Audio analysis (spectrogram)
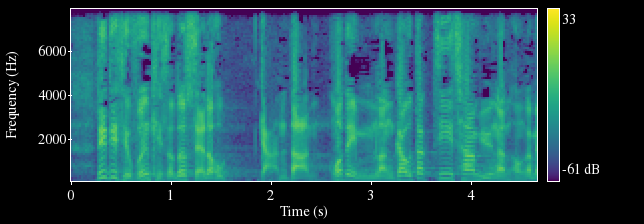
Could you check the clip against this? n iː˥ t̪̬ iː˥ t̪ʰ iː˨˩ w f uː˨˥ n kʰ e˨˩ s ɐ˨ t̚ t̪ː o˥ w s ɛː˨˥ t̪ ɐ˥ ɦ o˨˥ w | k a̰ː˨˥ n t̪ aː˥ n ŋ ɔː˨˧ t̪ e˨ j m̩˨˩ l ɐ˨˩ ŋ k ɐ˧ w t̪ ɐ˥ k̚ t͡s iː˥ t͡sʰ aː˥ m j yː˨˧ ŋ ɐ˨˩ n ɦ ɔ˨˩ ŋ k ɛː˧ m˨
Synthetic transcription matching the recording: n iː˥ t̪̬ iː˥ t̪ʰ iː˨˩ w f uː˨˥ n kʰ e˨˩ s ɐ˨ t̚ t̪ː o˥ w s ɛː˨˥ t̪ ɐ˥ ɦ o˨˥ w | k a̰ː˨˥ n t̪ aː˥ n ŋ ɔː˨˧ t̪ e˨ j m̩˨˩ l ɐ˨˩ ŋ k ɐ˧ w t̪ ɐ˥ k̚ t͡s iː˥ t͡sʰ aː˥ m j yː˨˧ ŋ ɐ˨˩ n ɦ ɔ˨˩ ŋ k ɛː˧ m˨

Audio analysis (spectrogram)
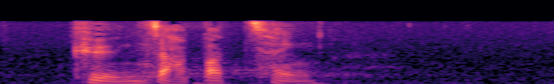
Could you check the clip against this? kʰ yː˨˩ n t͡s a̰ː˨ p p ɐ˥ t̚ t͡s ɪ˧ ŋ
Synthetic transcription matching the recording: kʰ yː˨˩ n t͡s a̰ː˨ p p ɐ˥ t̚ t͡sʰ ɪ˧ ŋ

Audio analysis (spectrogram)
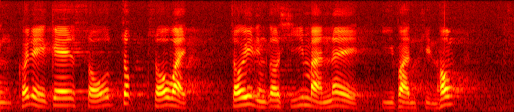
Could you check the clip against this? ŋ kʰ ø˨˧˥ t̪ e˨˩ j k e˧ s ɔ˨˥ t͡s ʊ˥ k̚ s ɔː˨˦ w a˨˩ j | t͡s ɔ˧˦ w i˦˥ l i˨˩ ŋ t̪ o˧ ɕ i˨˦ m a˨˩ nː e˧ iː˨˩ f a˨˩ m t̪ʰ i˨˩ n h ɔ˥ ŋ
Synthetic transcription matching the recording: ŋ kʰ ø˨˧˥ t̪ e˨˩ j k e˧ s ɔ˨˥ t͡s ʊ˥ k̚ s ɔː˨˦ w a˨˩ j | t͡s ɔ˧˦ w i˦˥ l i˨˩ ŋ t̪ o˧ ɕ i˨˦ m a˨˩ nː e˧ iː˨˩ f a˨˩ n t̪ʰ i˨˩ n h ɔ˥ ŋ

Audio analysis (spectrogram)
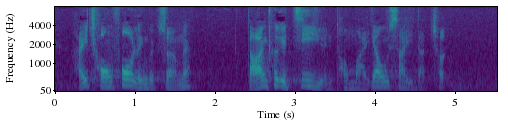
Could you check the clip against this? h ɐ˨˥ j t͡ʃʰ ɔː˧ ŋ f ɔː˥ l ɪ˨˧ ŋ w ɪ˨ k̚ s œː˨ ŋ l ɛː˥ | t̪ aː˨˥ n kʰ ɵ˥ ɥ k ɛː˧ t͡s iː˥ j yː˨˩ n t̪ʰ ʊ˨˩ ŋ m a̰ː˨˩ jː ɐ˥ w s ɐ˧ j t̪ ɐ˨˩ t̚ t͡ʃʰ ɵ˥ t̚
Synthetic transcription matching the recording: h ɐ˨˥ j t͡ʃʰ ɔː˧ ŋ f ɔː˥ l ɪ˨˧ ŋ w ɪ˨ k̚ s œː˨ ŋ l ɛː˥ | t̪ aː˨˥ n kʰ ɵ˥ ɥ k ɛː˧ t͡s iː˥ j yː˨˩ n t̪ʰ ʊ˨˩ ŋ m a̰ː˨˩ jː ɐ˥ w s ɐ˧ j t̪ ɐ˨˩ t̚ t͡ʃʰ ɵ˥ t̚

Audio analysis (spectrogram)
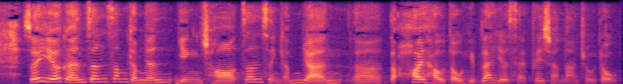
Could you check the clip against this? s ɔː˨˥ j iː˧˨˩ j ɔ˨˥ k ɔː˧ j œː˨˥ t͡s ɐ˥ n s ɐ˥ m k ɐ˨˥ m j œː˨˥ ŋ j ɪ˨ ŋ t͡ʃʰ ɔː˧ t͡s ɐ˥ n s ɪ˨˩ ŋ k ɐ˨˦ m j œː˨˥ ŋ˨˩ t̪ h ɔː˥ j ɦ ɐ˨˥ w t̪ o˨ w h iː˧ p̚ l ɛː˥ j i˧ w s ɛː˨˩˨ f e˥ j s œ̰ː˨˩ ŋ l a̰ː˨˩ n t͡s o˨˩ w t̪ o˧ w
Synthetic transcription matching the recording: s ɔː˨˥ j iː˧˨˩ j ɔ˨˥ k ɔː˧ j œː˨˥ t͡s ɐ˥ n s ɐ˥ m k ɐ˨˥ m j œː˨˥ ŋ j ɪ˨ ŋ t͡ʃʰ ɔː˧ t͡s ɐ˥ n s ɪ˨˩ ŋ k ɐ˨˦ m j œː˨˥ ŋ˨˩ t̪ h ɔː˥ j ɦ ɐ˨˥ w t̪ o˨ w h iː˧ p̚ l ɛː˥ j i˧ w s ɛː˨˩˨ f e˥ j s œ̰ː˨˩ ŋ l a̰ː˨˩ n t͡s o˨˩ w t̪ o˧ w

